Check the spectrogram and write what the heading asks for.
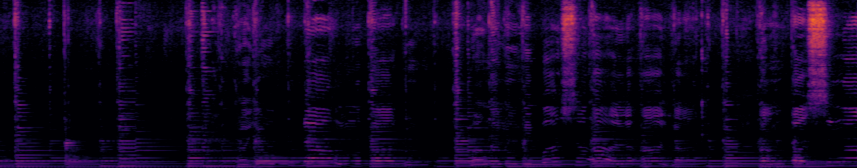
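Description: Acoustic guitar music strumming chords, with a man singing along in wavering held notes from about three seconds in.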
